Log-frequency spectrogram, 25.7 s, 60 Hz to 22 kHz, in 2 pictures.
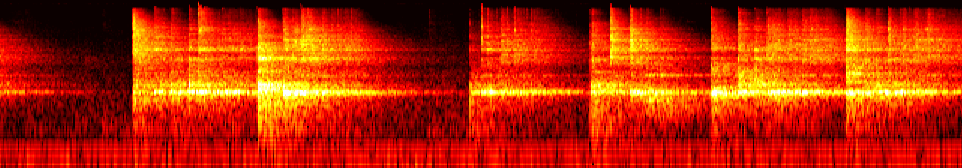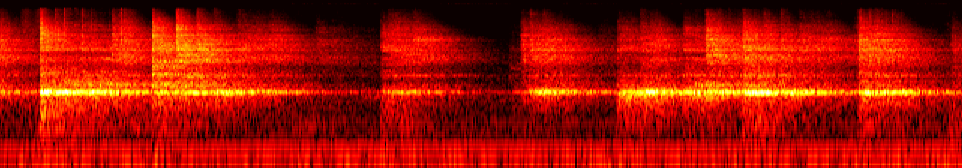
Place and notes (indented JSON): {
  "title": "Rijeka, Riteh.uniri, DIN, Cofffe Reverb Room",
  "date": "2011-05-24 20:18:00",
  "latitude": "45.34",
  "longitude": "14.43",
  "altitude": "77",
  "timezone": "CET"
}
